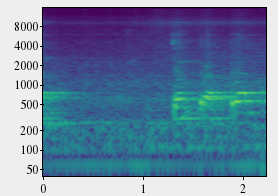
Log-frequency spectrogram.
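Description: A Buddhist monk's voice through a microphone, delivering his sermon in drawn-out, steady-pitched chanted notes: a short held note at the start, then after about a second and a half a long note held at one pitch.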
